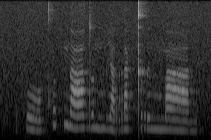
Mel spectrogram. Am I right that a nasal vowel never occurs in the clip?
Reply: yes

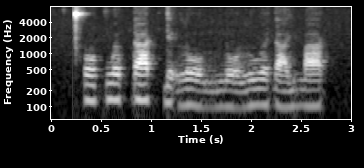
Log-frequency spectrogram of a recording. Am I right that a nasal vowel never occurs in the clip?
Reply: yes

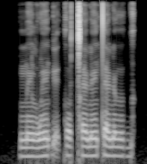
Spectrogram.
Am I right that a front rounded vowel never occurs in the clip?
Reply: yes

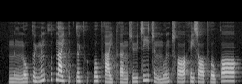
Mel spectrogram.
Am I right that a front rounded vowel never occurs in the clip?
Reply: no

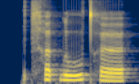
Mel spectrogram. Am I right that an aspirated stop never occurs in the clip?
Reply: no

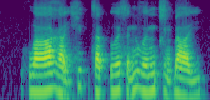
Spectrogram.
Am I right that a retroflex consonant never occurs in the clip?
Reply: yes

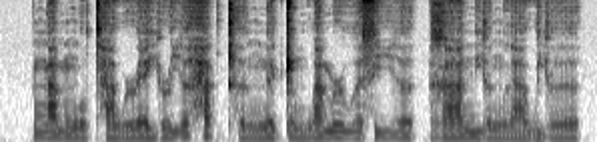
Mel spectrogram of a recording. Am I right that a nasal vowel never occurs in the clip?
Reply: yes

